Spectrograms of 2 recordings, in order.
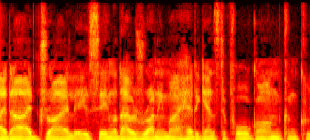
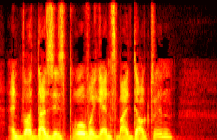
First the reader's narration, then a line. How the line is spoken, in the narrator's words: said he sharply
